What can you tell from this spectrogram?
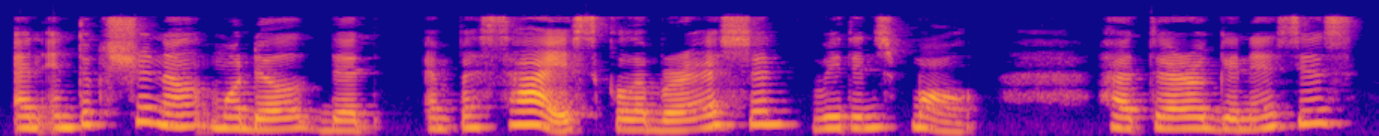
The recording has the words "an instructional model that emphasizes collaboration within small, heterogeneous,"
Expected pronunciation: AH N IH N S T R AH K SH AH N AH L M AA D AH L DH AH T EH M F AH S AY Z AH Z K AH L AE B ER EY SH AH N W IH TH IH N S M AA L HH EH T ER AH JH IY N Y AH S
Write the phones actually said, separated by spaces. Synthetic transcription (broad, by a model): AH N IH N T AH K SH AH N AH L M AA D AH L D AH T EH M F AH S AY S K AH L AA B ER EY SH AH N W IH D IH N S M AA L HH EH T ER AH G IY N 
